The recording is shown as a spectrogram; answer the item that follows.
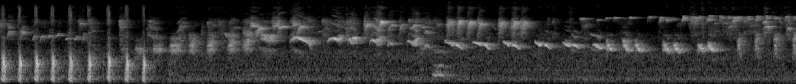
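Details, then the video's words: Chinese hwamei: a series of loud clicks or taps, then a rich, rapid song of repeated whistled notes and trills at a fairly high pitch. "Suara Burung Wambi ( Hwamei )"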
